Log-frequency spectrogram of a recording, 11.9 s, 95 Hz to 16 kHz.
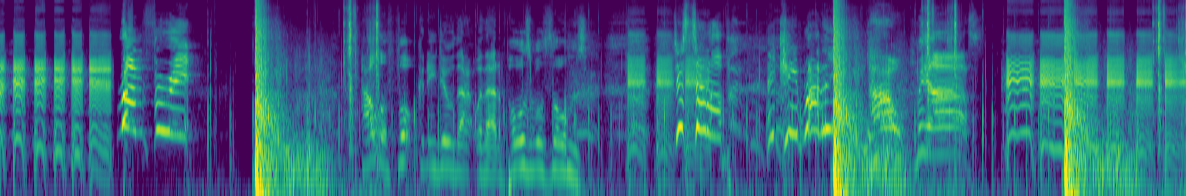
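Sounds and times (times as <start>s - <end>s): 
duck quacking: 0.0s - 1.4s, 5.8s - 8.0s, 10.0s - 11.8s
single loud gunshot echoing: 2.5s - 3.5s, 8.3s - 9.2s, 10.6s - 11.8s
speech: 3.8s - 9.8s, 10.4s - 11.8s.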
